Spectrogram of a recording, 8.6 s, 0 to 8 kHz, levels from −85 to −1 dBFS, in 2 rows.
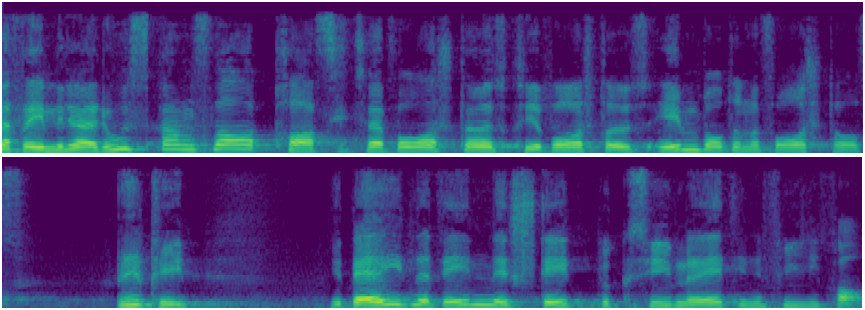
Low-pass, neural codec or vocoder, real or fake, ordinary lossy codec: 7.2 kHz; codec, 16 kHz, 1 kbps, FunCodec, trained on LibriTTS, 50 frames a second; fake; none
